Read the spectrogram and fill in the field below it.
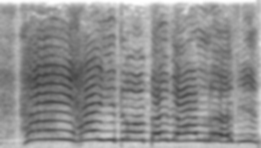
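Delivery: falsetto mock lovey-dovey voice; mock the dating fantasy in a high sweet voice; mock sweet dating talk. Mocking her idea of dating in a high sweet voice.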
